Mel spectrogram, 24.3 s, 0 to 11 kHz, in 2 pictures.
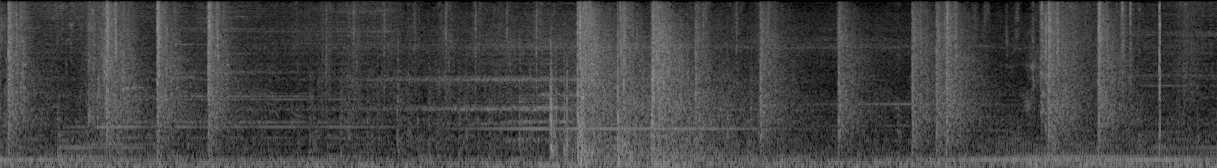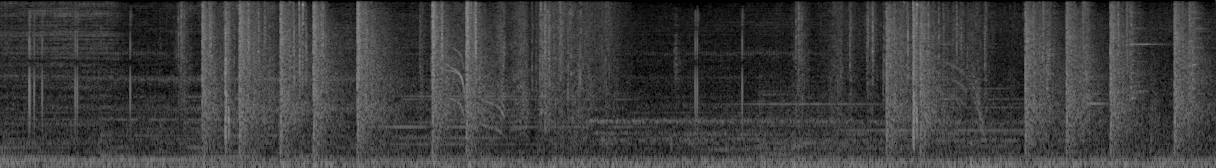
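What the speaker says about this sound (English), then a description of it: "in the middle of a firefight, and if I get too close, then I'm gonna be in the crossfire" Steady bursts of gunfire and scattered shots crackle throughout a busy firefight in the video game Fallout 4, with occasional heavier thuds and a dull background rumble.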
